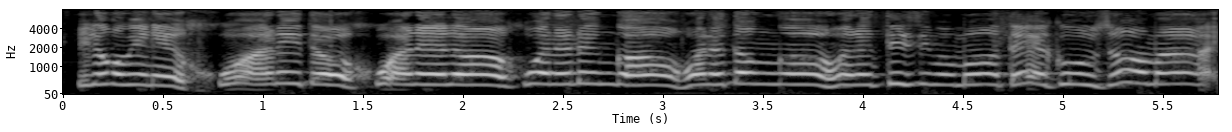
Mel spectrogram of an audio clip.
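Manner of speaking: very high, stretched announcing voice; high announcer falsetto. Acted. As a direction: announce the name in a squeaky falsetto. Presenta a un seguidor, voz aguda. (voz aguda de presentador)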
